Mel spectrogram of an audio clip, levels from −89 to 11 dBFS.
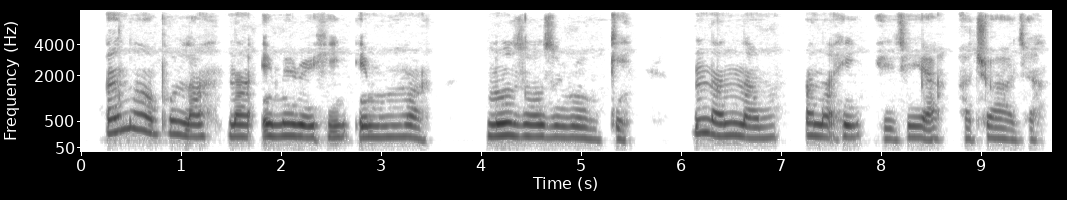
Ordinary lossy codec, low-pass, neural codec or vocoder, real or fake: none; none; none; real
